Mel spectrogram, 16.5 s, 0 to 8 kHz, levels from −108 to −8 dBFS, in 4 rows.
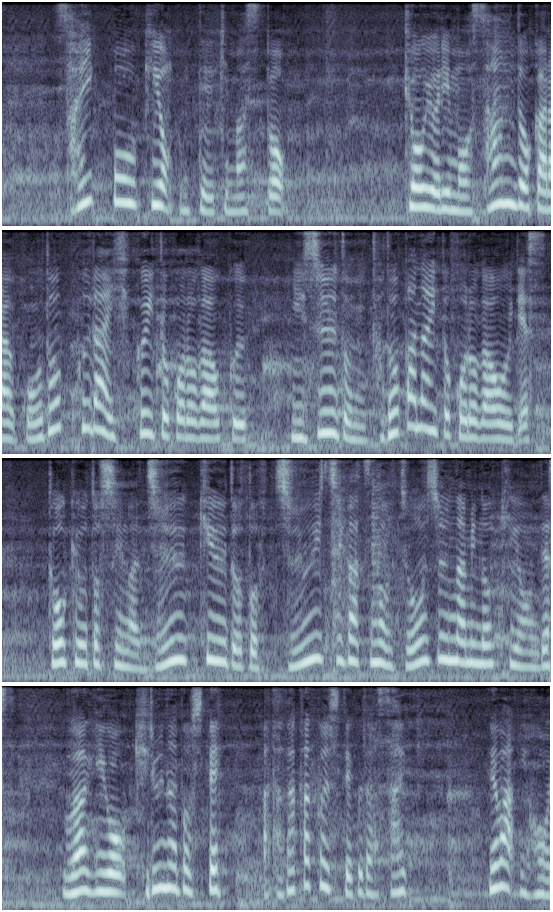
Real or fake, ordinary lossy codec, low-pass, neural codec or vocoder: fake; none; none; codec, 16 kHz, 4 kbps, FunCodec, trained on Chinese and English, 50 frames a second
